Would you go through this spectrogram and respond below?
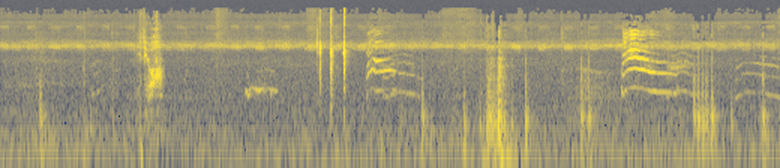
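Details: Kittens giving several short, high, falling mews, scattered among clicks, rustling and a brief voice, with a steady high whine in the background.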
